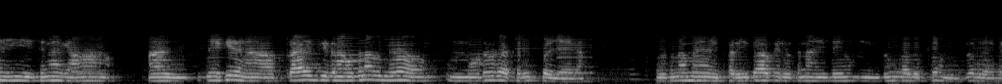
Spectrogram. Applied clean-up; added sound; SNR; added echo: neural separator model SepFormer DNS4.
